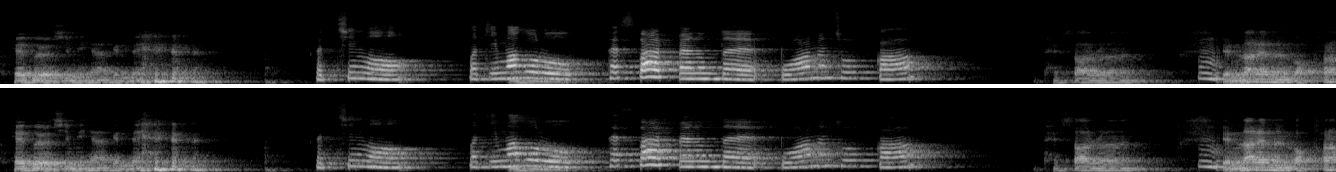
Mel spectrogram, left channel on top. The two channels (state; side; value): normal; both; correlation 0.42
